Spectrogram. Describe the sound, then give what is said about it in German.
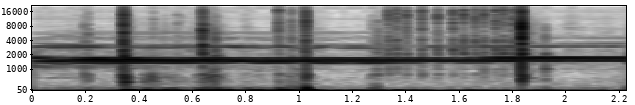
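Several sharp camera shutter clicks sound at irregular intervals, crisp, over a steady high-pitched electronic whine and faint low rumble. No one speaks. “Ich brauche meine Kamera.”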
